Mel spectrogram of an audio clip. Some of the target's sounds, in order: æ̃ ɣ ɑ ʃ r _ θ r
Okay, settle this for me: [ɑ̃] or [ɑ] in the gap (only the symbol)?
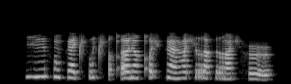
ɑ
